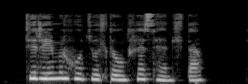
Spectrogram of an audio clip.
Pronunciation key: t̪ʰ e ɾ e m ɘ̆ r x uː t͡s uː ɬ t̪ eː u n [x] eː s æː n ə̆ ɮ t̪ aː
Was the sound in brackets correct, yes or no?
yes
